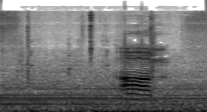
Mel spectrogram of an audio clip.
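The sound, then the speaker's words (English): Motorcycle passing by: a loud, low engine rumble runs throughout, with a brief higher-pitched whine rising out of it in the middle before it settles back. “oh my god, go away, motorcycle, leave me alone. That's right, leave.”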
